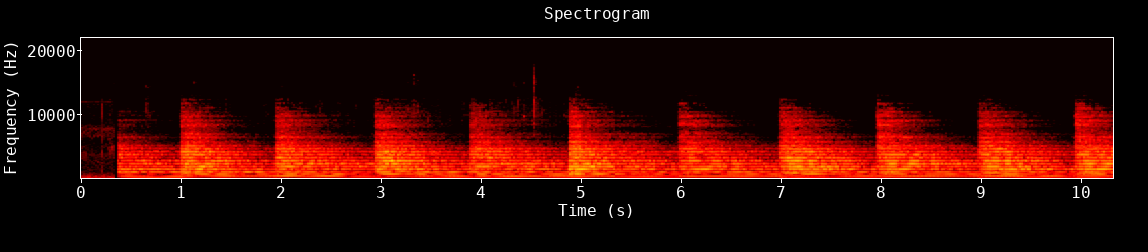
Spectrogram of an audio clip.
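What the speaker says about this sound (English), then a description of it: "get used to the sound of these bells because they'll wake you up promptly at 7:30 a.m." Church bells in Kotor Old Town, Montenegro, ring loudly and repeatedly in a steady, overlapping peal, their tones sustaining and blending with no voices present.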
